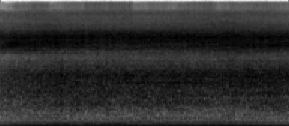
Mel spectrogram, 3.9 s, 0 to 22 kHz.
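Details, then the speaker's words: OO-gauge Lima Class 40 model loco after wheel and motor clean, oiling and new couplings, running around the track: steady even whirr at constant pitch, no surging or grinding; running really well. "There you go, hopefully you can see it running around the track now. Running really well."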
